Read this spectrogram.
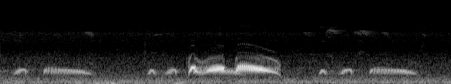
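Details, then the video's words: Luring call of a female spotted dove: faint two-note coo and long falling coo, then a louder, fuller pair of coos in the middle, and the softer phrase again at the end. "Suara burung tekukur betina /pikat tekukur betina"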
